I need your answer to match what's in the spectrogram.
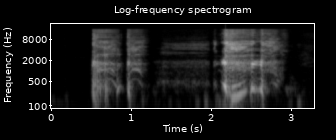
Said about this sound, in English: Sorry, I had a cough and I muted and then I didn't unmute properly. Still working out a cold there.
